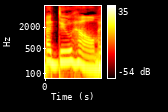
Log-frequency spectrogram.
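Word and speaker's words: Aduhelm: A duhelm. – A duhelm.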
